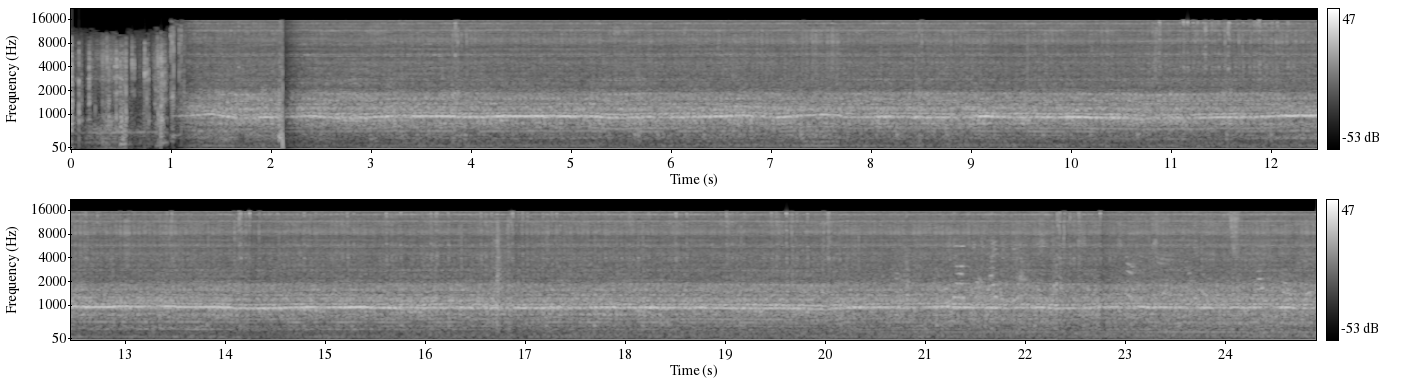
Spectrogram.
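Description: Shopping cart rolling over a store's concrete floor, a steady rolling noise with a constant high, slightly wavering whine over it. It settles in about a second in, after a few brief knocks.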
